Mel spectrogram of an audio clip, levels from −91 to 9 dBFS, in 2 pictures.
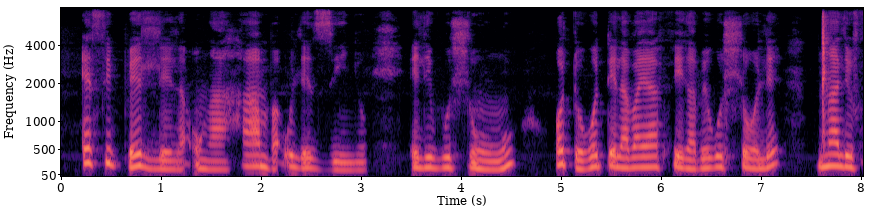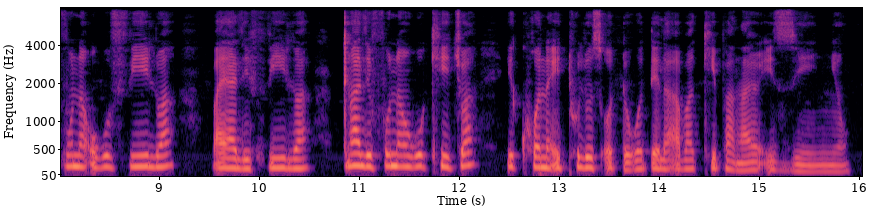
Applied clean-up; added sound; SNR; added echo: none; none; none; none.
